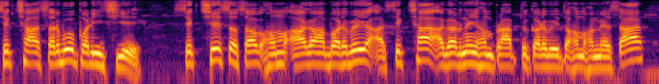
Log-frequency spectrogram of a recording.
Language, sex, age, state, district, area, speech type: Maithili, male, 45-60, Bihar, Darbhanga, rural, spontaneous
